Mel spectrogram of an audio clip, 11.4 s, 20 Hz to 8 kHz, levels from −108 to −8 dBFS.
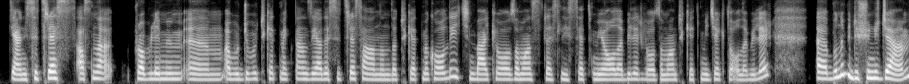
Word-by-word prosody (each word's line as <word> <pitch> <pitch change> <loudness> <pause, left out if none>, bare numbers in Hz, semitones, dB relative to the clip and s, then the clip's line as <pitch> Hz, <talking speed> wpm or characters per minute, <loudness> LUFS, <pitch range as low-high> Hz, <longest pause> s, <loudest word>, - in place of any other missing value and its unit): yani, 185 -2 +3
stres, 230 +2 +5
aslında, 215 +1 +1 0.3
problemim, 200 0 +2
emm, 185 -1 -2
abur 190 -1 -1
cubur 205 +1 -4
tüketmekten 200 -1 -5
ziyade 195 0 0
stres 200 +2 -3
anında 180 -2 -1
tüketmek 195 +2 -6
olduğu 205 +5 0
için, 250 -8 -3
belki, 185 +1 0
o - - 0
o 190 - 0
zaman 195 0 0
stresli 190 0 -6
hissetmiyor 185 0 -3
olabilir 190 +1 -2
ve 180 - -5
o 180 - -1
zaman 180 +1 -3
tüketmeyecek 185 +1 -6
de - - -2
olabilir. 180 - -2 0.6
Eee, 215 - +6
bunu 275 - +4
bir 310 - +7
düşüneceğim. 230 0 +5
195 Hz, 165 wpm, -21 LUFS, 185-205 Hz, 0.6 s, bir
